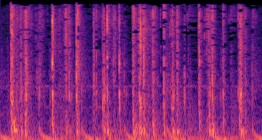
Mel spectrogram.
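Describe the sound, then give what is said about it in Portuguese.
Rapid, uneven clacking of keys on a powerful computer keyboard as someone types a post for Twitter, a steady stream of sharp clicks with brief pauses between bursts, and no voices over it. “tu que tá com um teclado potente.”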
